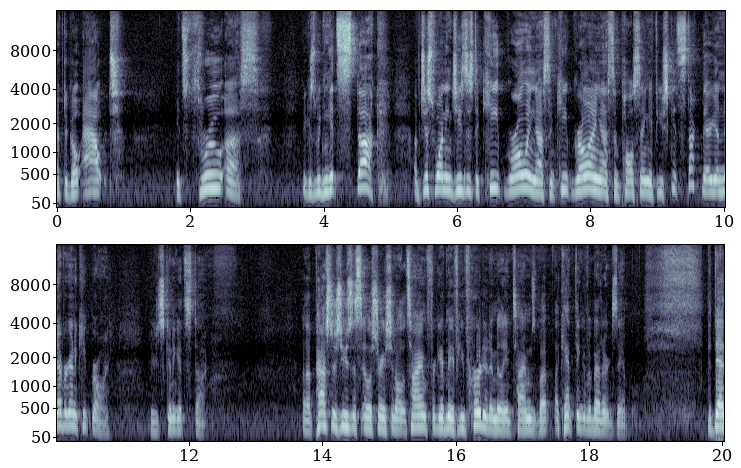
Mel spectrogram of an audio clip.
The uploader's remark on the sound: This is audio ripped from the Live Service video.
